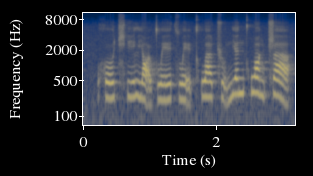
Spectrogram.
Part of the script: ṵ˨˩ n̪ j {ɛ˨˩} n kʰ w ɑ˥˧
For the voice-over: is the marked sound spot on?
no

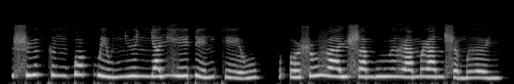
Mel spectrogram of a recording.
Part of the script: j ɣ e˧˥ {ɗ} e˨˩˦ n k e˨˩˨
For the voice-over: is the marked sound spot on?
yes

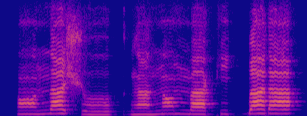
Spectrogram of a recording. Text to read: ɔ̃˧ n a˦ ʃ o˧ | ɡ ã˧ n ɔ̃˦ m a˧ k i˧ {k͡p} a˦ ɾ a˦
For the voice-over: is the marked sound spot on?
no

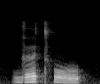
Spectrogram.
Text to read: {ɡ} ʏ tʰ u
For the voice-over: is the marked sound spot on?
yes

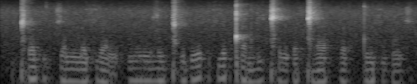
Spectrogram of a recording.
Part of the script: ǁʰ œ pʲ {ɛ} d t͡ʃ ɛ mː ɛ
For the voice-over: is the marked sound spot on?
yes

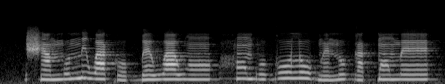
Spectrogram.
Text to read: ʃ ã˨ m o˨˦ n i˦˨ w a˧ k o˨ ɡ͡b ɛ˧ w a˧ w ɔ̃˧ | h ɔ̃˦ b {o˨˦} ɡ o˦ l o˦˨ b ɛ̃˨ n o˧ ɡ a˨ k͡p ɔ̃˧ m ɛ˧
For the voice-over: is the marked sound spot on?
no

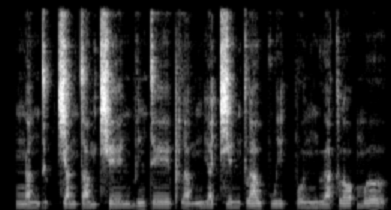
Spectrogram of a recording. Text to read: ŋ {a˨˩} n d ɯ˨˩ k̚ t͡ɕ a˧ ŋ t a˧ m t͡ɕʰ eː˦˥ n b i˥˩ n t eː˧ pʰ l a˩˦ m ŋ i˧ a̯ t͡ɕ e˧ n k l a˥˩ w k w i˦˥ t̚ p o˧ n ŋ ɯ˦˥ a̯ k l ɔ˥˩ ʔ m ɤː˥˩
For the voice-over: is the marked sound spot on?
yes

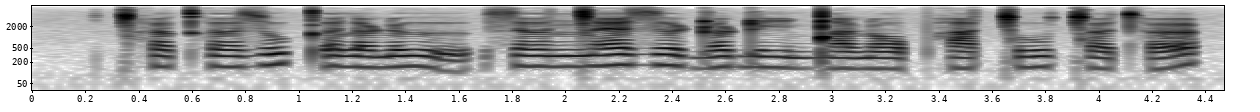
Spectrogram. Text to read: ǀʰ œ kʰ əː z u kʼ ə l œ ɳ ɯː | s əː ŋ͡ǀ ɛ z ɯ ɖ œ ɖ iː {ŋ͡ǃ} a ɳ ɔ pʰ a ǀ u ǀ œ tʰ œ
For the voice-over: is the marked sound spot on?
yes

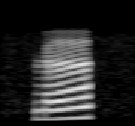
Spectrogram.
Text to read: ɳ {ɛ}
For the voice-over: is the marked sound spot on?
no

